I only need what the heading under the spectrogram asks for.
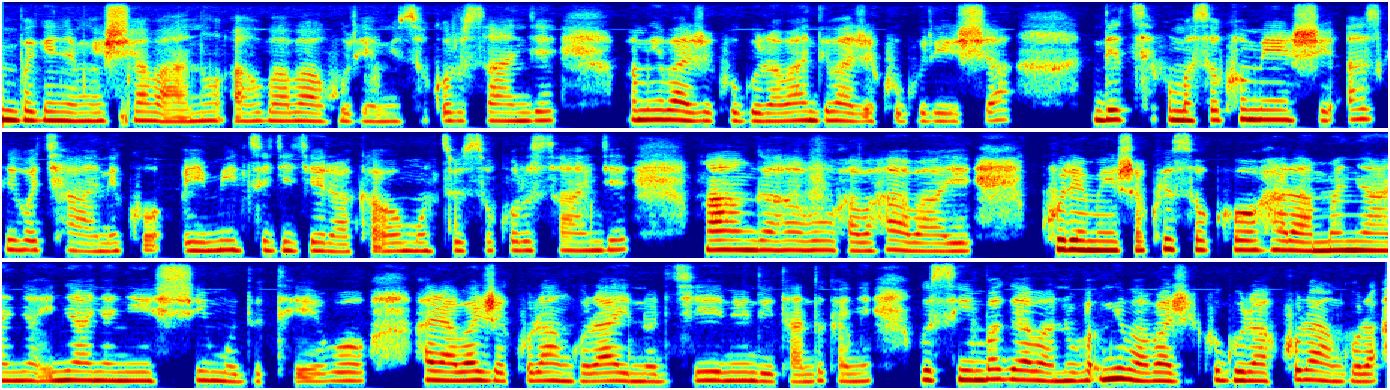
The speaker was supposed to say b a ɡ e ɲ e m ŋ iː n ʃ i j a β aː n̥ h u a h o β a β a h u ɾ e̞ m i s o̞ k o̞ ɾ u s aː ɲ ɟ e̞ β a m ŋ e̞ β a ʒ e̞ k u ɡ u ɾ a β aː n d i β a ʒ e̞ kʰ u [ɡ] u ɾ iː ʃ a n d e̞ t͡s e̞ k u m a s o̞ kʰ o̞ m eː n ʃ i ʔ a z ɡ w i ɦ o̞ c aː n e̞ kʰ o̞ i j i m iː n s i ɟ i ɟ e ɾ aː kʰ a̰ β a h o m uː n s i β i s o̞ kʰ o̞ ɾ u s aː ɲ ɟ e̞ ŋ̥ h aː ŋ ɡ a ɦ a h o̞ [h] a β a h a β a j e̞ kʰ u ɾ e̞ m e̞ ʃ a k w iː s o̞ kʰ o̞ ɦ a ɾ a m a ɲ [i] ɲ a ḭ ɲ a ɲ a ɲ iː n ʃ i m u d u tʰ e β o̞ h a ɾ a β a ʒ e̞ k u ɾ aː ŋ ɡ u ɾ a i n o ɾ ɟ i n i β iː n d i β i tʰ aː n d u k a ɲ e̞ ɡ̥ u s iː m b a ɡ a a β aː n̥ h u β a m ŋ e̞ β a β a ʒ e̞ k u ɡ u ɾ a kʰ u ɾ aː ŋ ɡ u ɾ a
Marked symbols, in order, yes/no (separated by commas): yes, yes, no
